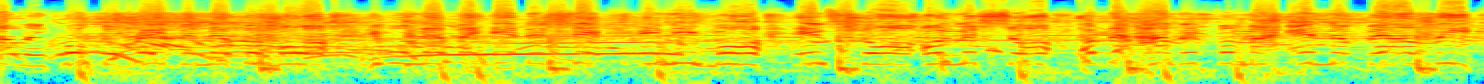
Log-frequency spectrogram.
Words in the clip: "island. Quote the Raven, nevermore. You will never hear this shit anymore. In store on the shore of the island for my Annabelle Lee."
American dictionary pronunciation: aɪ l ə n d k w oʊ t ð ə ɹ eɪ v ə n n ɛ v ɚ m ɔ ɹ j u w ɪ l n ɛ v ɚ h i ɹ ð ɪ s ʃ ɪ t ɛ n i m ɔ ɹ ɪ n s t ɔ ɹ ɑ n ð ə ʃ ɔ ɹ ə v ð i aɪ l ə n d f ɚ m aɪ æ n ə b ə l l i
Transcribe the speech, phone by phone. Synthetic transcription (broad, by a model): l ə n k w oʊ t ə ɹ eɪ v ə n n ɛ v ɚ m ɔ ɹ j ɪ w ɪ l n ɛ v ɚ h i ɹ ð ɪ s ʃ ɪ t ɛ n i m ɔ ɹ ɪ n s t ɔ l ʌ n ð ə ʃ ɔ ɹ ə v ð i aɪ l ə n d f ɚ m aɪ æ n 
